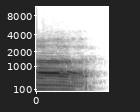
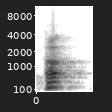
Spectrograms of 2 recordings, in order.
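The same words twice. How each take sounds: First: The vowel fades out without a throat stop. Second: The vowel ends with an abrupt throat stop. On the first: "it's different than uh" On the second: "I'm going uh"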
